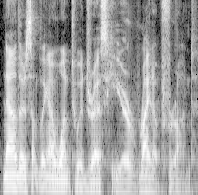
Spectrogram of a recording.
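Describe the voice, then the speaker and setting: A man hosting a casual podcast, hoarse today, chatty and self-deprecating with playful asides. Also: sits low, very animated, normal speed, fairly bright tone. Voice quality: gravelly. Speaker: podcast host. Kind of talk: casual solo podcast about saints.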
